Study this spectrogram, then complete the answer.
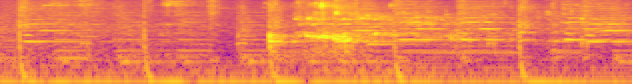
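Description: Water trickles and drips into a small glass prepared for maranta plant cuttings, soft and close, with irregular plinks over a faint steady background.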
